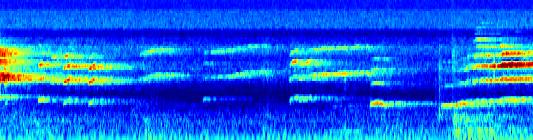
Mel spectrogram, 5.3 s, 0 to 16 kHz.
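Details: Falcon chicks around 24 to 25 days old, sleepy but being fed prey by their father at the nest in the morning. Repeated whining, thin, level notes overlap in quick succession, with a louder rasping burst near the end.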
